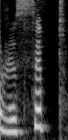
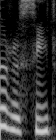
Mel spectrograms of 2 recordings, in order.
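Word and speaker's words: receipt: इसको रिसीप्ट मत बोलिएगा। It's pronounced as रिसीप्ट। Could I have the रिसीट?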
